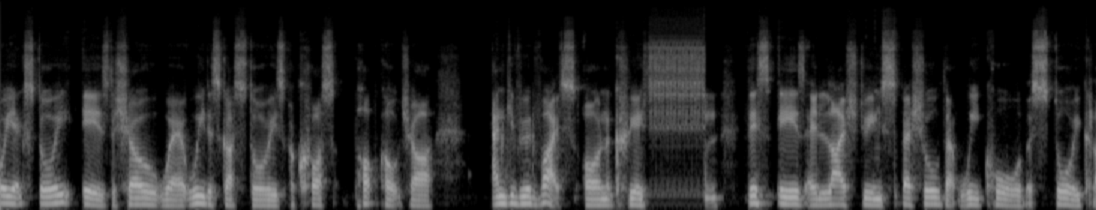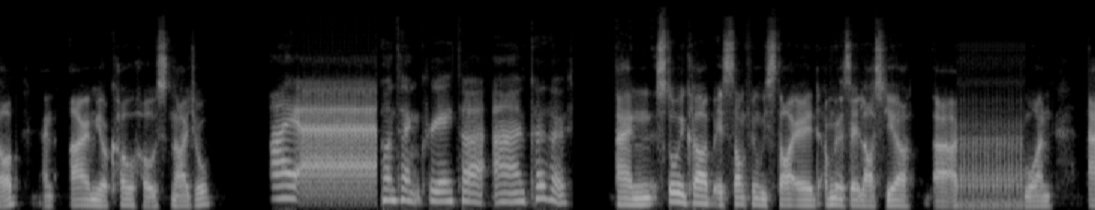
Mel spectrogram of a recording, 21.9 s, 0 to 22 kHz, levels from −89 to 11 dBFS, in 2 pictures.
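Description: Right after "and give you", at 5.61 s, there's a brief rough, noisy patch. That's a lost packet rebuilt from error correction: the next packet carried a low-bitrate backup copy, so there's no gap, just about 20 ms of coarser audio, which points to a single lost packet.

Then a system hang loop hits three times: 6.52–7.04 s, 14.0–14.72 s (just before "content creator and co"), and 20.56–21.2 s. Each time the machine froze while the audio hardware kept replaying the same 40 ms of buffer, giving a harsh 25 Hz stutter-buzz that wipes out roughly half a second or more of real audio.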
